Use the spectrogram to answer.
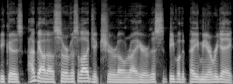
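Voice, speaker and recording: In a dry, close sound with no echo, a man speaks in a plain, everyday voice. His pitch sits in the medium range, with fairly even intonation. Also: very clean recording, silent background. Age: 50s. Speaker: podcast host. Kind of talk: casual interview chat. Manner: relaxed, chatty.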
